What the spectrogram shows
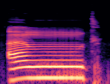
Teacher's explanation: تا پر زبر ہے تو وقف کی صورت میں زبر کو ظاہر نہیں کریں گے، یہ ہو جائے گا انت، اور یہاں نون پر جزم لگا ہوا ہے، یہ دال کی چھوٹے دال کی طرح، تو یہاں پر ہم غنہ کریں گے۔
